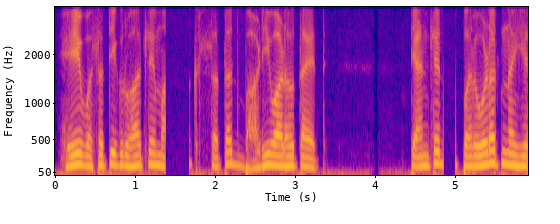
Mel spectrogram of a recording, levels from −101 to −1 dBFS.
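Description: A digital wireless dropout runs from 1.38 to 1.69 s. The link lost too much data, and the receiver muted with a very quick fade, leaving a clean hole of near silence about 0.31 s long with no noise burst on either side.

Repeated stalls (stutter) follow from 3.17 to 4.07 s. Late-arriving packets drained the jitter buffer seven times. Each time, the receiver stretched the last sound to fill the wait, about 119 ms in total, with the longest fill 58 ms. Nothing is lost, but the audio drags and stumbles.

A second digital wireless dropout comes at 4.86 to 5.01 s, a shorter clean mute of about 0.15 s with the same quick fade and no noise around it. Throughout, the call path's band stops at 4 kHz, which fits G.711 A-law at 64 kbps.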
